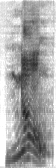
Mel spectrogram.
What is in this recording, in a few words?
Voice Acting, es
